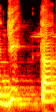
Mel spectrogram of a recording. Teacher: قالوا الآن جئت، جئت کے اندر دیکھیے حمزہ ساکنہ ہے اور حمزہ ساکنہ کے پڑھنے میں جھٹکا ہوتا ہے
